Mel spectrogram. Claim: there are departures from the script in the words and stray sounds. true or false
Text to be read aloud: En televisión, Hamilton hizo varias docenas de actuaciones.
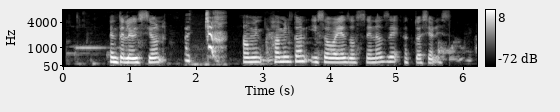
true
